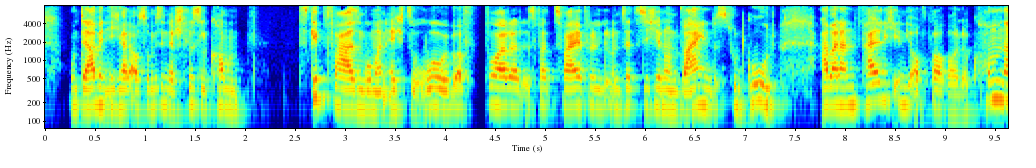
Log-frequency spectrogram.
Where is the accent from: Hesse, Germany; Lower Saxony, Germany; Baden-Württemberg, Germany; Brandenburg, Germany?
Hesse, Germany; also born or lived in England; als Dorfkind. Ich meine, ich bin zwar in England aufgewachsen, die ersten 4 Jahre, aber dann in einem Dorf in Hessen, ne, zur Schule gegangen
